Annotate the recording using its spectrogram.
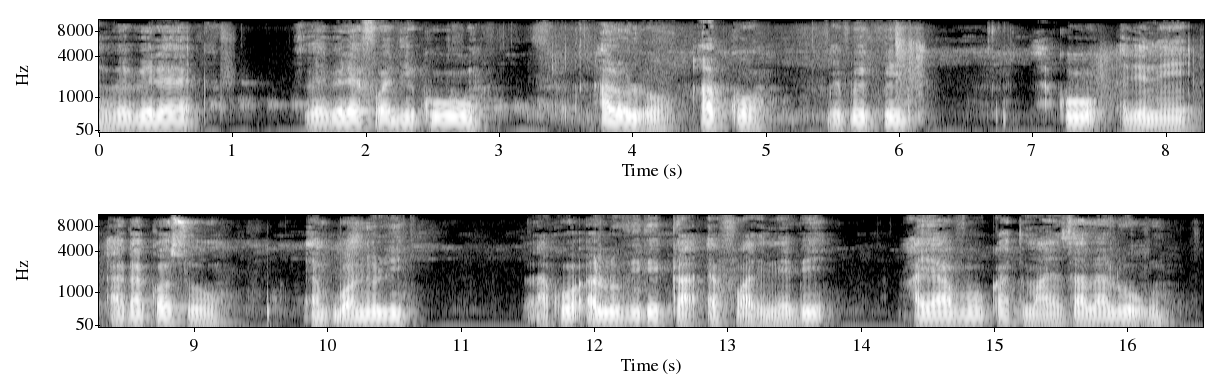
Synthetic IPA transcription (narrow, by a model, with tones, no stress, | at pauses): ɛ˨vɛ˦be˦lɛ˦ | ɛ˨vɛ˨˦be˦lɛ˦fʊ˦ɛ˨dɪ˨kʊ˦ | a̰˨lɔ˨lo˨a˦kɔ˦ | ɡ͡be˨ɡ͡be˦k͡pe˦ | la˨ko˦ɛ˨de˨nɪ˨a̰˨ka˦kɔ˦sʊ˨ | ɛ˨ŋ̩˨k͡pɔ˨nʊ˦li˦˨ | la̰˨ko˦ʔa̰˨lo˦vi˦ke˦ka̰˨ʔɛ˨fʊ̰˨a̰˨dɪ̰˨ne˨bɪ˦ | a̰˨ja˦vʊ˦ka˦t̪mã˨ja˨za˨la˦lo˦o˨ɡũ˦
